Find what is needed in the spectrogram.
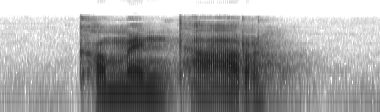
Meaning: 1. comment 2. commentary
- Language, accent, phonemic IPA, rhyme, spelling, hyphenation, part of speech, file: German, Austria, /kɔmɛnˈtaːɐ̯/, -aːɐ̯, Kommentar, Kom‧men‧tar, noun, De-at-Kommentar.ogg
